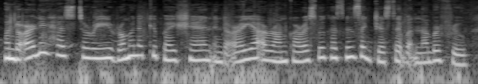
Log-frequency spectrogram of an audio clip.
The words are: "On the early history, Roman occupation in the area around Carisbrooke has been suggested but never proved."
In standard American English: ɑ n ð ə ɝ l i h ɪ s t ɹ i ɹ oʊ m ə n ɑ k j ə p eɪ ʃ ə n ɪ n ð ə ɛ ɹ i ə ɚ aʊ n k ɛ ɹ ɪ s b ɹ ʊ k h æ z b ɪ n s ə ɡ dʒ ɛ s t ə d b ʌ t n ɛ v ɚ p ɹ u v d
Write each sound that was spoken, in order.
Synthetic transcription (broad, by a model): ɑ n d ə ɝ l i h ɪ s t ɹ i ɹ oʊ m ə n ɑ k j ə p eɪ ʃ ə n ɪ n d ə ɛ ɹ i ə ɚ aʊ n k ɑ ɹ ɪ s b ʊ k h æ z b ɪ n s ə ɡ dʒ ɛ s t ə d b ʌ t n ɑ b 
